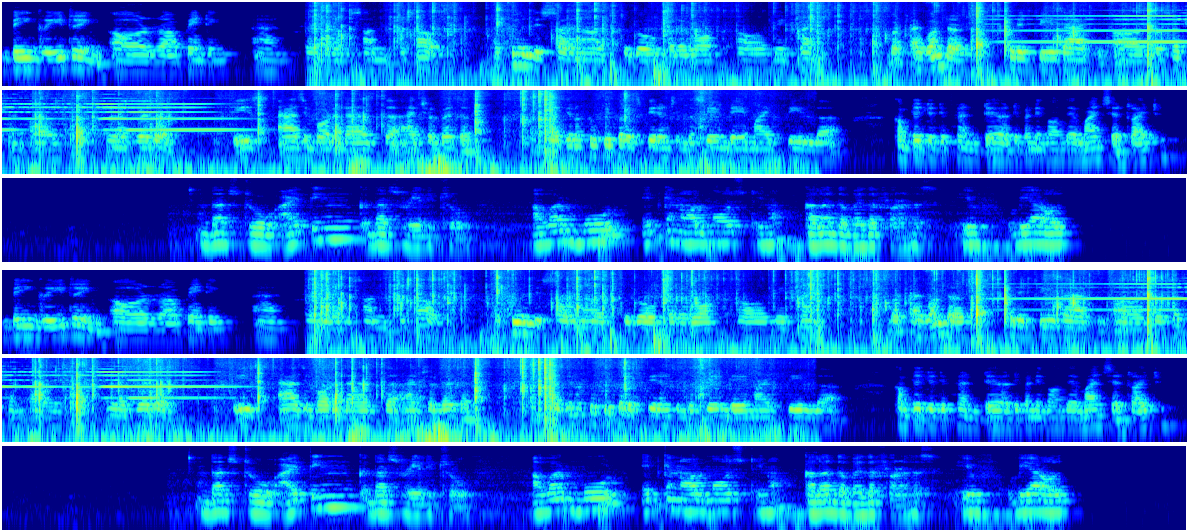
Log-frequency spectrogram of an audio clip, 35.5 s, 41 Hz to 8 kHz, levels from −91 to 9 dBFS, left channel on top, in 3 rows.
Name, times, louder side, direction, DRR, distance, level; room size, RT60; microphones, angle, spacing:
voice 1, 0.0-2.2 2.5-4.4 4.7-8.3 8.9-9.7 10.0-13.6 14.2-16.6 17.3-20.2 20.8-23.3, left 1 dB, 75° left, 1.1 m, -48 dB
sound 1, 3.0-20.0, right 6 dB, 25° right, 0.3 m, -42 dB
Bowed string instrument, 9.8-14.4, right 1 dB, 45° left, 1.3 m, -43 dB
voice 2, 25.5-34.3, right 1 dB, 65° right, 1.0 m, -51 dB
3.8 x 2.4 x 3.1 m
head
